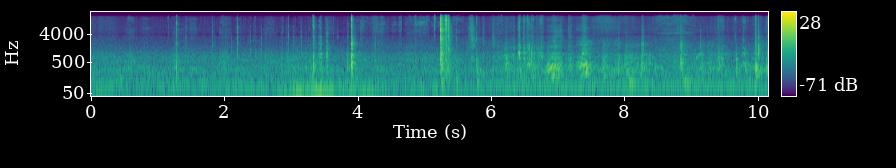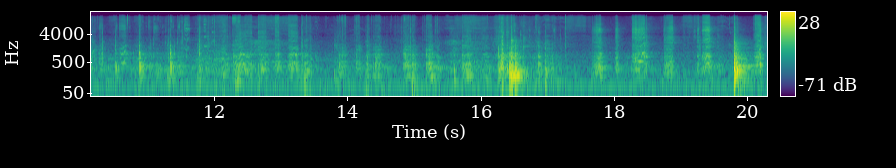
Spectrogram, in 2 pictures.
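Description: Fuel tank of a Triumph Street Scrambler being pulled back and shifted by hand: scattered clicks, knocks and rubbing. Sparse at first and busier from about six seconds in, with a louder knock about five seconds in and another near the end.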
